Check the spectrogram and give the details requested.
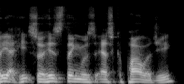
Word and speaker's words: escapology: But yeah, so his thing was escapology, right? Escapes. Escapology? That's the word That's for the it? fancy word for it. Whoa. That is pretty fancy. You mean Which I think- escapeology? Yes, escapology.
